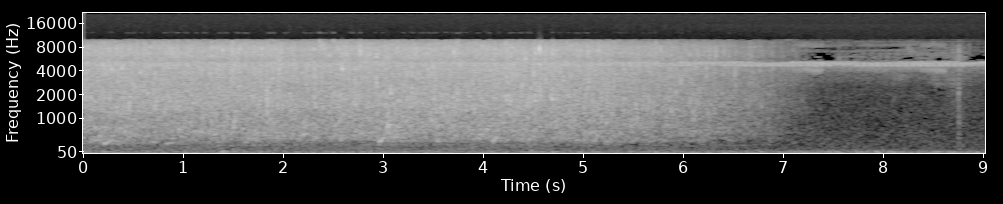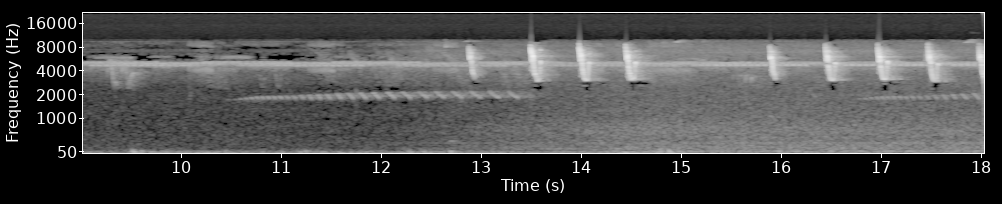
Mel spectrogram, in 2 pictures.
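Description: A steady rushing noise fades out about seven seconds in, leaving a thin, high insect drone with short buzzy trills. In the last five seconds a bird calls over and over in sharp, high, down-slurred notes, about two a second.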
